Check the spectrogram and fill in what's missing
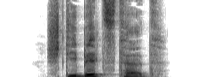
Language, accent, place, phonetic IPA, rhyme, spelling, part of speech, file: German, Germany, Berlin, [ʃtiˈbɪt͡stət], -ɪt͡stət, stibitztet, verb, De-stibitztet.ogg
- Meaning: inflection of stibitzen: 1. second-person plural preterite 2. second-person plural subjunctive II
